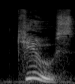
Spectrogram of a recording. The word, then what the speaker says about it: Khu: Uh, yes, Q uh, K H U is how this uh, person's name is spelled.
